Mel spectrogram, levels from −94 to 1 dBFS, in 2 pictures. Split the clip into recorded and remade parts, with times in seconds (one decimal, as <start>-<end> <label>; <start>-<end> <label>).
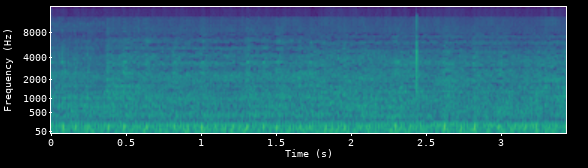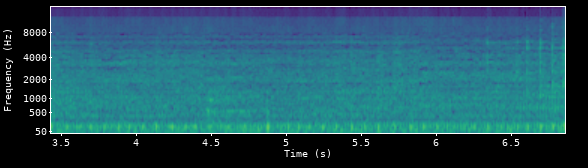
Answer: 0.0-1.8 recorded; 1.8-5.9 remade; 5.9-6.9 recorded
